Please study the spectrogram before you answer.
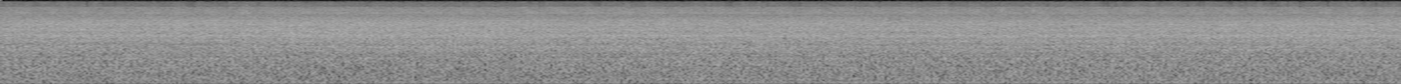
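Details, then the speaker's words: Honda Amaze CVT at idle with the bonnet open and AC cycling on and off, after a fix for noise and rpm fluctuation: quiet, even idle with a steady fan-like hush, no whine, rattle or surging. RPM now stable, the earlier loud noise gone. "देखो AC on भी हो रहा है of भी हो रहा है लेकिन आवाज नहीं है फ्लक्ट एशन इतनी नहीं है पहले बहुत जोर से आवाज आती थी और मीटर बहुत ज्यादा फ्लक्ट करता था"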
